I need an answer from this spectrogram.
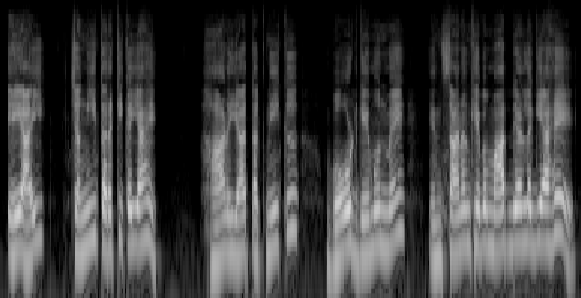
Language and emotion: Sindhi, happy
